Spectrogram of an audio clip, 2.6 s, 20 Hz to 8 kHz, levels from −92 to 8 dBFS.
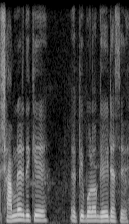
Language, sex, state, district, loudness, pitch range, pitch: Bengali, male, Assam, Hailakandi, -19 LUFS, 150-170 Hz, 155 Hz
